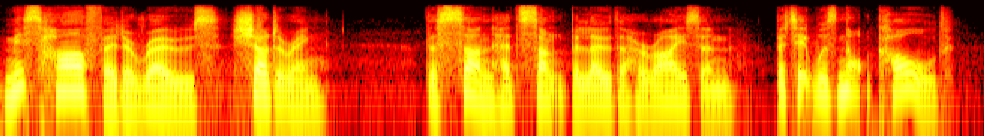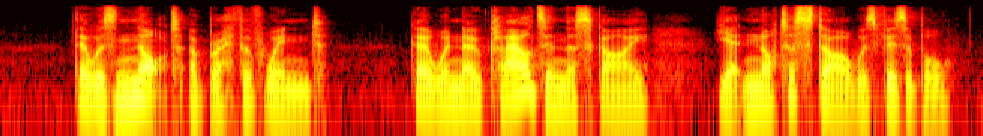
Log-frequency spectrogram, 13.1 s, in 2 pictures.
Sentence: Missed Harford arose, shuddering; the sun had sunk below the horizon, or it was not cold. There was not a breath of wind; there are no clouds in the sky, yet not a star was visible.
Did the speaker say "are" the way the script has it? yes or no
no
